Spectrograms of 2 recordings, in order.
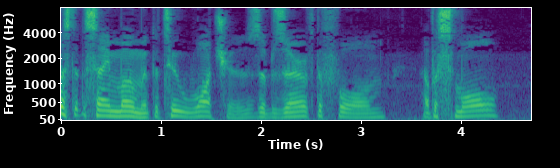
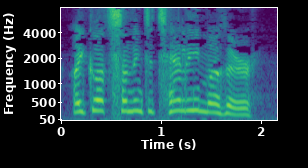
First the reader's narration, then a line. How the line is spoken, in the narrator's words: he cried in a shrill tone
